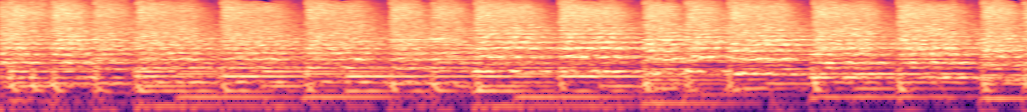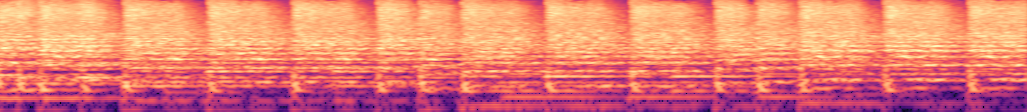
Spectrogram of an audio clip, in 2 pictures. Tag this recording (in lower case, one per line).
music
